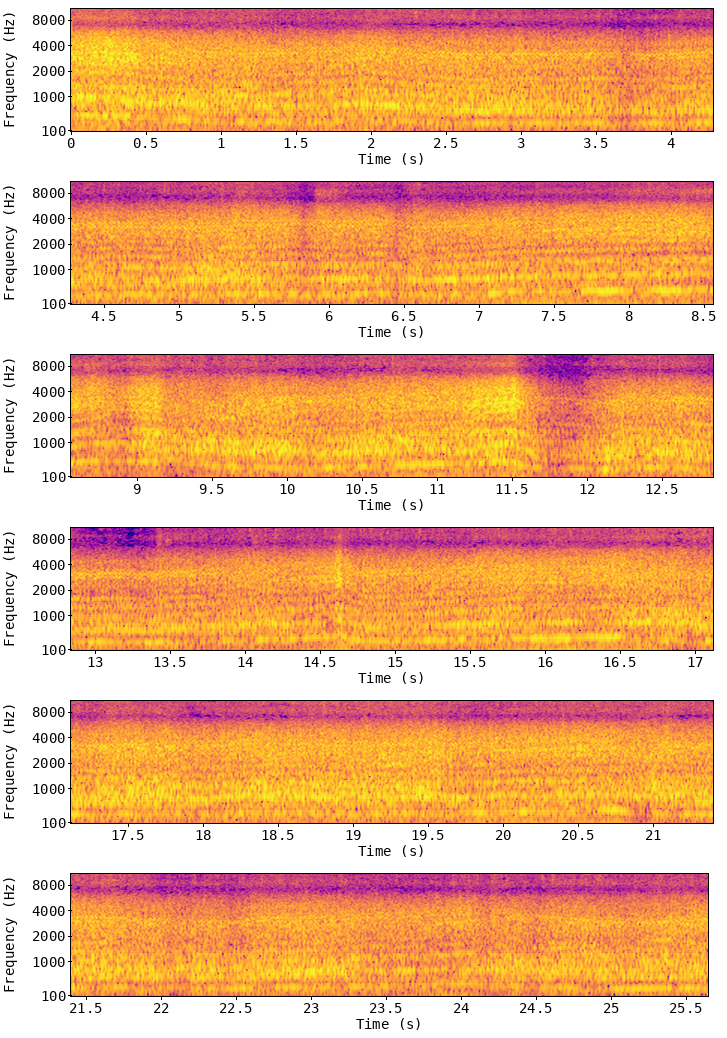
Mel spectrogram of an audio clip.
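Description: Car engines drone and whine continuously in a video game, rising and falling in pitch over a long stretch with occasional tyre skids, mostly steady and moderately loud with no talk.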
